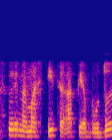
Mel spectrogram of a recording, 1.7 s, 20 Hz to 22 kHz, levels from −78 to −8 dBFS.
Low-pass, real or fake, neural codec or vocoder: 7.2 kHz; real; none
